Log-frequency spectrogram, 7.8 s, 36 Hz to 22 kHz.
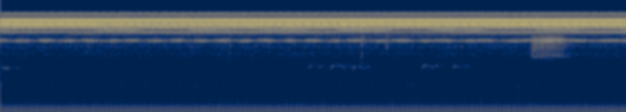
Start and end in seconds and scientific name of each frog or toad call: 6.6	7.2	Boana albopunctata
